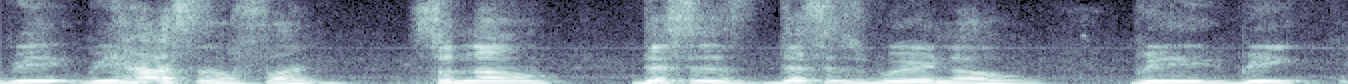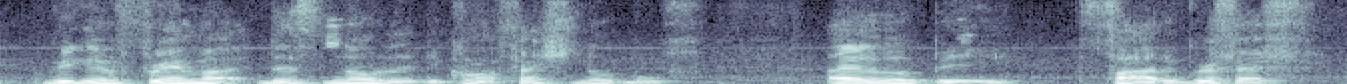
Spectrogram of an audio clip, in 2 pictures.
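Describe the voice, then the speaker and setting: A man's voice: fairly high pitch, a little mellow, slight background noise, poor audio. A man hosting a podcast, talking sport in a playful, teasing way. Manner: playful, teasing, builds up to questions. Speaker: podcast host. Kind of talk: casual sports chat.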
